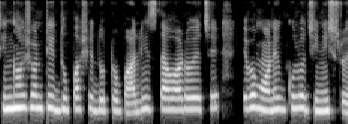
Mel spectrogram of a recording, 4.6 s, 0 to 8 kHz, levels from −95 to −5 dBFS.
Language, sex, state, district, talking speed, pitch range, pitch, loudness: Bengali, female, West Bengal, Dakshin Dinajpur, 155 wpm, 235-270 Hz, 250 Hz, -17 LUFS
